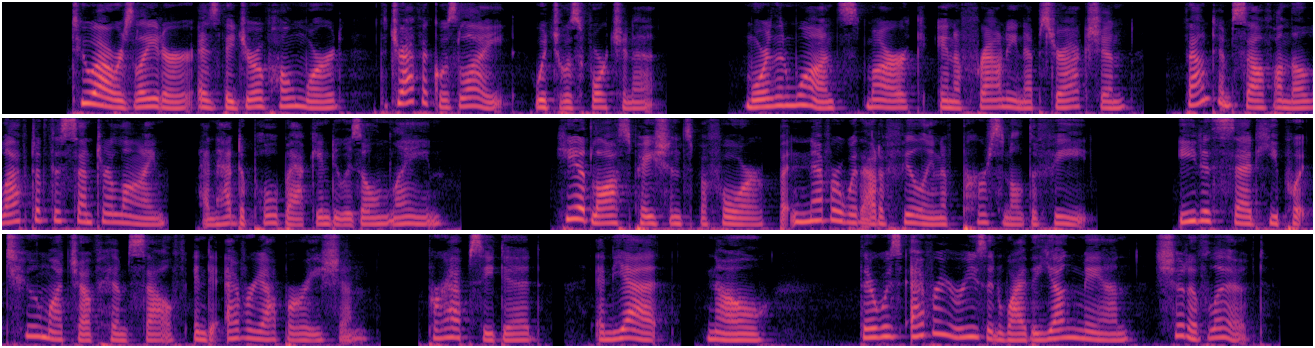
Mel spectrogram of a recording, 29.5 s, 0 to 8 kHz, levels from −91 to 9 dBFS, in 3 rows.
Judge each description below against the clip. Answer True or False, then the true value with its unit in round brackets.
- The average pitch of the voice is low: False (190 Hz)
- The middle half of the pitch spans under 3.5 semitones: False (4.4 semitones)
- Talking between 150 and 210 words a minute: True (165 wpm)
